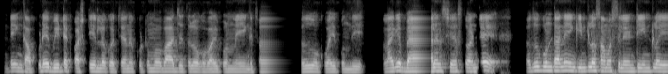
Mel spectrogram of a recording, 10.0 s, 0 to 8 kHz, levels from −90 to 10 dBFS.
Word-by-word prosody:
అంటే, 115 +5 -8
ఇంకప్పుడే 120 +3 +1
బీటెక్ 135 +1 +1
ఫస్టియర్‌లోకొచ్చాను. 120 -1 -1
కుటుంబ 125 +2 -5 0.2
బాధ్యతలు 120 0 0
ఒకవైపున్నయి. 115 0 -2
ఇంక 110 0 -5 0.8
చదువొకవైపుంది. 115 -2 -2 0.4
అలాగే 135 +5 +3
బ్యాలెన్స్ 130 +2 +2
చేస్తూ 135 +1 -2
అంటే, 135 - +3 0.6
చదువుకుంటానే 160 +2 +3
ఇంకింట్లో 145 +2 +3
సమస్యలేంటి, 135 -1 0
ఇంట్లో 135 +1 0
130 Hz, 100 wpm, -20 LUFS, 115-140 Hz, 0.8 s, అలాగే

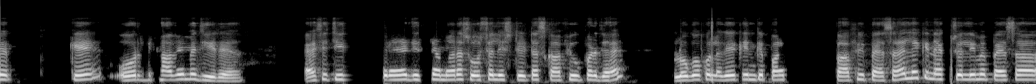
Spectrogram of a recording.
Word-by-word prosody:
के 225 - +4 0.6
के 220 +2 +3 0.4
और 205 +1 +2
दिखावे 210 +2 -1
में 240 - +2
जी 195 -3 +3
रहे 160 -2 0
हैं। 150 - -8 0.7
ऐसे 220 +5 -3
चीज़ 225 -1 -2 0.4
कर 215 +1 +4
जिससे 220 +2 0
हमारा 215 +1 +2
सोशल 220 0 +2
स्टेटस 205 +2 0
काफ़ी 195 +1 0
ऊपर 205 +1 +1
जाए। 185 +1 +1 0.6
लोगों 195 +4 +4
को 230 - +1
लगे 205 +1 +3
कि 230 - -1
इनके 225 0 +1
पास 210 - +3 0.6
काफ़ी 190 +5 0
पैसा 200 +1 0
है 240 - +3
लेक़िन 290 0 0
एक्चुअली 230 -1 +2
में 235 0 +1
पैसा 215 +1 +2
215 Hz, 180 wpm, -13 LUFS, 205-225 Hz, 0.7 s, के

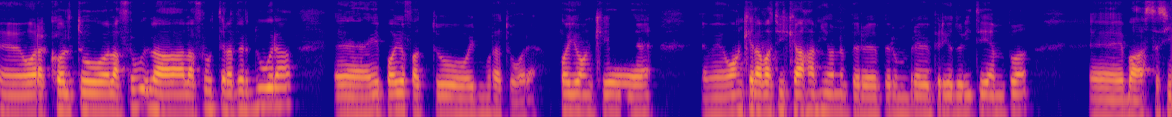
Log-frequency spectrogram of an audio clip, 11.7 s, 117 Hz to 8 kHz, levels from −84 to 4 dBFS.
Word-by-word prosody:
uhm, 130 -1 -2
ho 130 +1 +5
raccolto 140 +1 +2
la 135 -1 +5
fru 160 +5 -4
la 135 -3 +7
la 130 -1 +2
frutta 150 +3 -7
e - - +3
la 140 - +3
verdura, 170 +5 0 0.4
ehm, 125 -1 +1
e 135 - -3
poi 135 +1 +2
ho - - +3
fatto 125 -2 -2
il 120 - -6
muratore. 120 -2 -8
Poi 135 0 0
ho 135 - +3
anche 130 0 -5
ehm, 130 -1 -1 0.7
ho 130 +2 +2
anche 135 +1 0
lavato 135 -1 +4
i - - -6
camion 135 -1 0
per 125 -1 -2
per 125 - -7
un 120 -1 -10
breve 125 0 -3
periodo 130 +1 -4
di 130 +1 -5
tempo 135 0 -3 0.6
e 115 -1 -1
basta. 110 0 +1
Sì 115 +3 -5
130 Hz, 190 wpm, -25 LUFS, 125-140 Hz, 0.7 s, la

